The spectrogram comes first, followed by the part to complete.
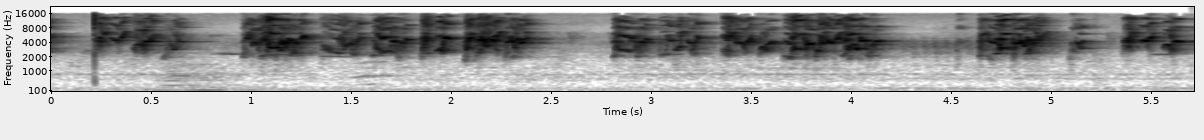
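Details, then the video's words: Bukittinggi lovebird in West Sumatra delivering 'gacor orkestra' song: long runs of dense, shrill twittering and squeaky chirps in several phrases, with one brief gap near the middle. "Burung Lovebird Gacor Orkestra"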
